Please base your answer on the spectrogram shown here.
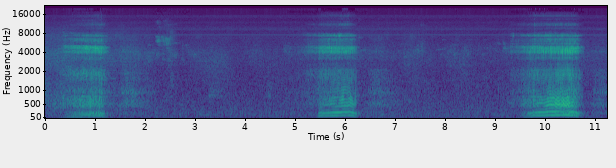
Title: Dad snoring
